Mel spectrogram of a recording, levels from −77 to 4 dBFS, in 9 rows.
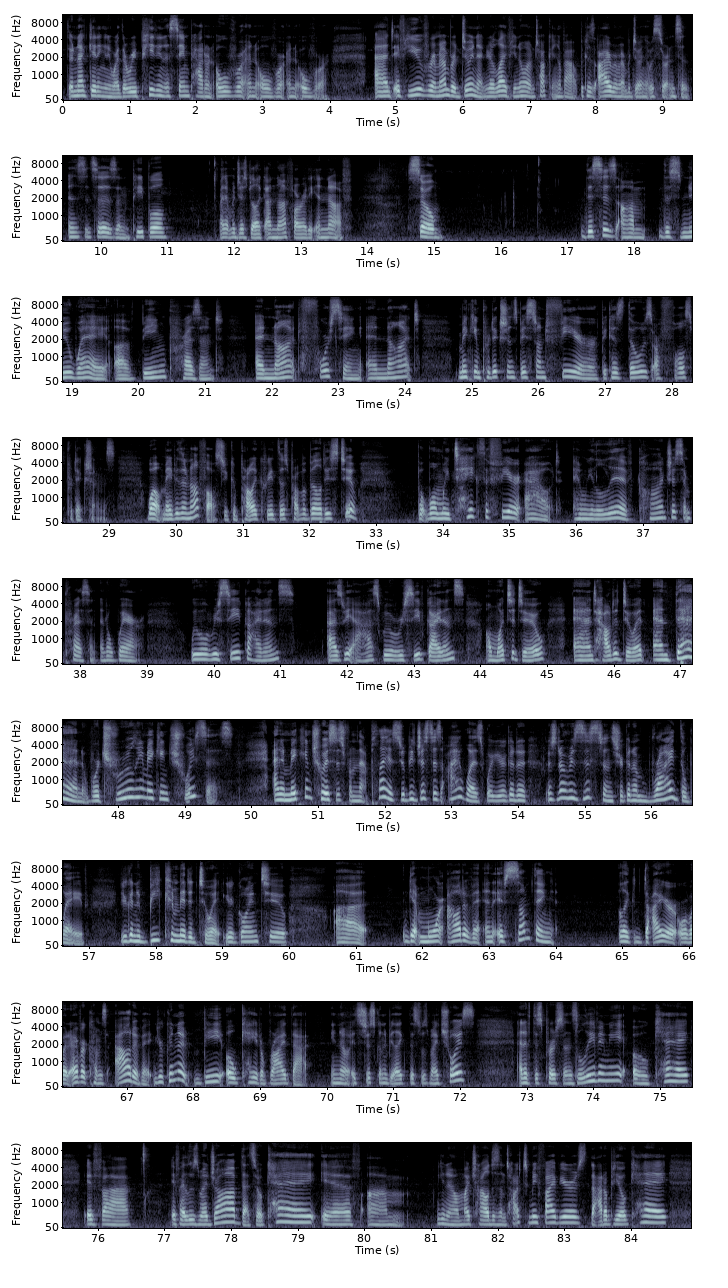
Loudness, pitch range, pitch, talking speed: -22 LUFS, 155-210 Hz, 180 Hz, 165 wpm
